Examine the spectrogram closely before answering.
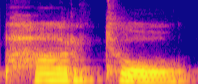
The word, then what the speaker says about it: bardo: you don't understand, but the Tibetans say, if you say to them Bao, they'll be what? So they say it parto.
